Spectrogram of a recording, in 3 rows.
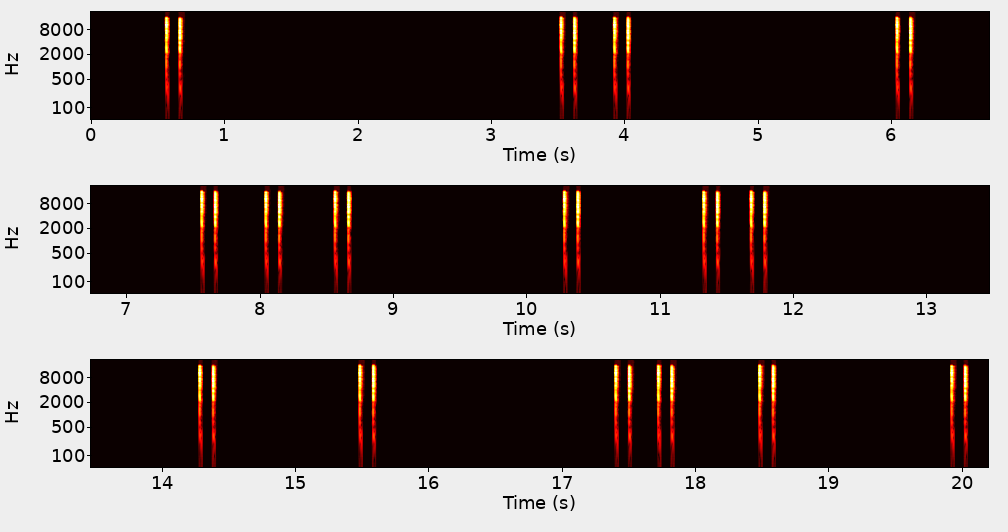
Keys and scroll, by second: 0.5 alt+space, 1.5 alt+space, 7.9 space, 11.6 space, 17.7 alt+space, 19.1 alt+space, 19.9 alt+space.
